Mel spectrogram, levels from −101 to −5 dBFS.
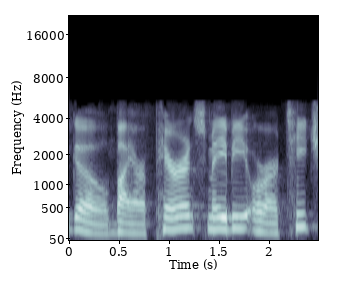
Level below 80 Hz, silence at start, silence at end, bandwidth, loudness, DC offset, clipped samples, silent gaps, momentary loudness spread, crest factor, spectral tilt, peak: -70 dBFS; 0 s; 0 s; 5.4 kHz; -25 LUFS; under 0.1%; under 0.1%; none; 5 LU; 16 dB; -7.5 dB/octave; -8 dBFS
